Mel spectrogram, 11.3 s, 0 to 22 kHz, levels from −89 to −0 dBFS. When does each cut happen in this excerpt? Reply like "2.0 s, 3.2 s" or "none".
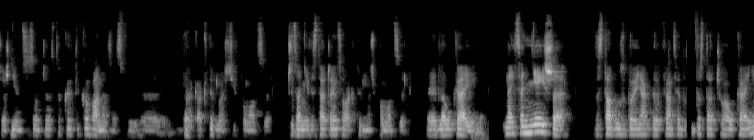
none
